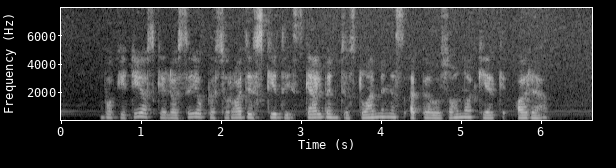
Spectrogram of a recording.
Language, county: Lithuanian, Kaunas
